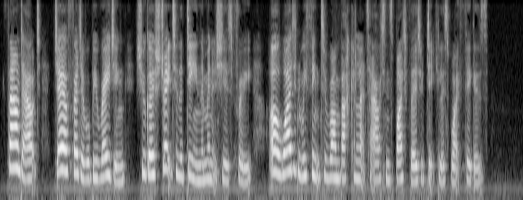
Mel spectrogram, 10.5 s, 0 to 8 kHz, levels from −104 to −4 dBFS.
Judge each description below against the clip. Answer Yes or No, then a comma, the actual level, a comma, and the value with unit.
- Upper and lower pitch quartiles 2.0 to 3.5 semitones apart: No, average, 4.5 semitones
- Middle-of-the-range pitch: No, high, 235 Hz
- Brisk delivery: Yes, fast, 210 wpm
